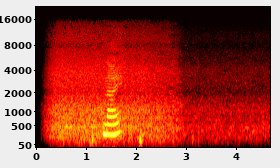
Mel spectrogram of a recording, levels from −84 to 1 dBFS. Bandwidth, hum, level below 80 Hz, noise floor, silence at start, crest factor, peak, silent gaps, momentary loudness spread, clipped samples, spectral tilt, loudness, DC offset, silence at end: 15.5 kHz; none; -60 dBFS; -46 dBFS; 0.2 s; 20 dB; -2 dBFS; none; 21 LU; under 0.1%; -5 dB/octave; -20 LUFS; under 0.1%; 0.15 s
